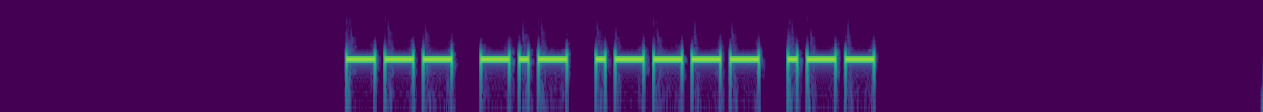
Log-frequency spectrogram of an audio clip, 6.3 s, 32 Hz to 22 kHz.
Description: Morse code, heard as a keyed tone, about 25 wpm, 700 Hz. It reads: OK1W
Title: DXCC-100 Call Signs - 4 Characters - 25wpm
